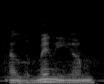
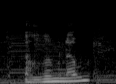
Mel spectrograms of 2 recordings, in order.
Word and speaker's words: aluminium: more rare aluminum or aluminium. Supposed to say that. Don't worry, aluminum and aluminium are both correct.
